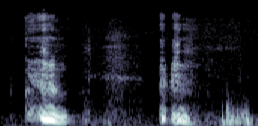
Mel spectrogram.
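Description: A man clearing his throat twice, about a second apart.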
